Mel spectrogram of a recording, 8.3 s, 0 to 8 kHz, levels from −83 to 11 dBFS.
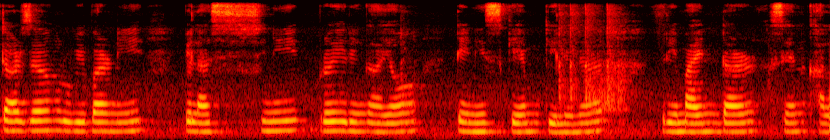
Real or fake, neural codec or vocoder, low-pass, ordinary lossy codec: real; none; 7.2 kHz; none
